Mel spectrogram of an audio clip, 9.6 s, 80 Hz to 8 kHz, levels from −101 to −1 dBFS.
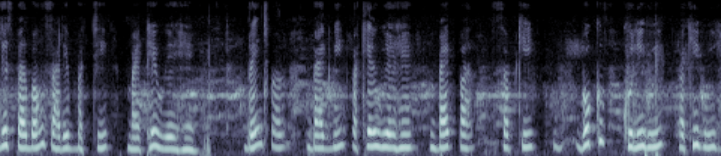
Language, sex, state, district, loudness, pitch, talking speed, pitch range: Hindi, female, Bihar, Gaya, -26 LUFS, 255 Hz, 150 wpm, 240-285 Hz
